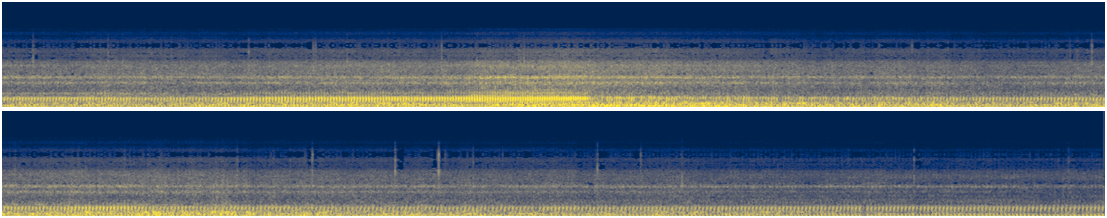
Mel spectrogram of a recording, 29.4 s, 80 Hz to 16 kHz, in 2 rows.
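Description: Yamaha XT 600 single-cylinder four-stroke engine running while the bike is ridden. The engine note is louder and held for a few seconds about a quarter of the way in, then eases back and stays steady.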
